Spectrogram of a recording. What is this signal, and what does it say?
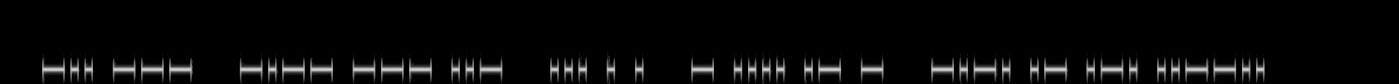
Morse code, heard as a keyed tone, about 17 wpm, 700 Hz. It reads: DO YOU SEE THAT CAR?
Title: Sentences from Top 1000 Words - Review Part 1 - 17wpm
